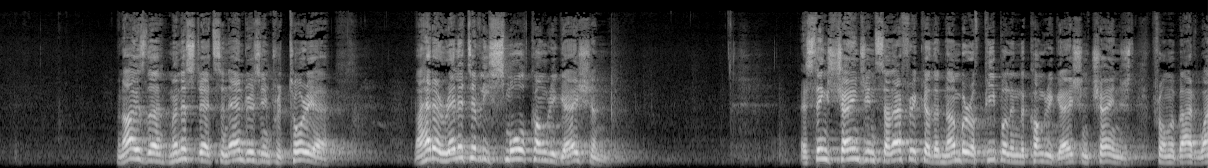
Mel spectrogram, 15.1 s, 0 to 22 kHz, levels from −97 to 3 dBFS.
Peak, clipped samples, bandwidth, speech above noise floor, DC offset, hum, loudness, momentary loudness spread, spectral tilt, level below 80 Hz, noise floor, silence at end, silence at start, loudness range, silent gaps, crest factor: -2 dBFS; under 0.1%; 16.5 kHz; 46 dB; under 0.1%; none; -18 LUFS; 9 LU; -3 dB/octave; -74 dBFS; -64 dBFS; 0 s; 1.45 s; 5 LU; none; 18 dB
